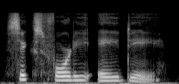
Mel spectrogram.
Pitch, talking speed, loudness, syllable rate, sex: 180 Hz, 135 wpm, -17 LUFS, 2.0 syllables/s, female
